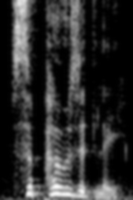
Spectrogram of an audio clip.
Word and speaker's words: supposedly: Meaning according to what is generally assumed or believed, it is pronounced supposedly.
